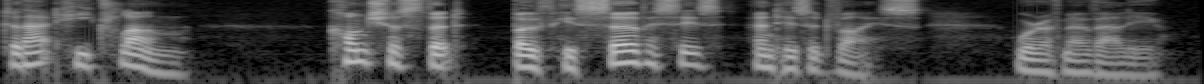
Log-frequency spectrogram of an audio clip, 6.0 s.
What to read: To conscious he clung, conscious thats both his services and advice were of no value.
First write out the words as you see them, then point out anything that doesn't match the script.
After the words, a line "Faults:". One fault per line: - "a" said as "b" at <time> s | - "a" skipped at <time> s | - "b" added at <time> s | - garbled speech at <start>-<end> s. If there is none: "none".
To that he clung, conscious that both his services and his advice were of no value.
Faults:
- "conscious" said as "that" at 0.1 s
- "thats" said as "that" at 2.1 s
- "his" added at 3.9 s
